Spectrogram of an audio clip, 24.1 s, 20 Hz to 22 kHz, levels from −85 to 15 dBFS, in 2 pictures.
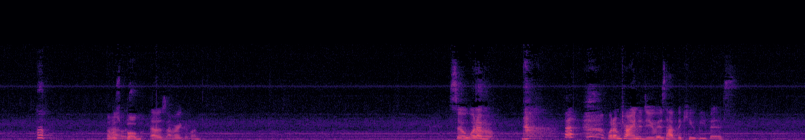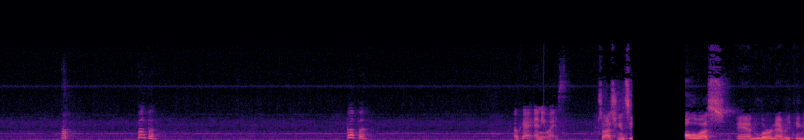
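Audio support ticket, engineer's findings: Dropped samples: single sharp clicks at 2.35, 8.61, 10.81, 20.24 and 23.09 s. Each is a thin vertical line on the spectrogram, no missing content. Likely the capture or processing chain skipping a fraction of a millisecond of samples, so the waveform jumps straight to a later value. Probably buffer handling upstream. Worth checking for overruns around those marks.

Audio dropout to silence: hard cut from 21.57 to 22.36 s, about 0.79 s of silence. No room tone, sound just stops and restarts mid-flow, and whatever was there is gone. Likely the input lost for a moment (loose device, link hiccup or stray mute) while the recorder kept writing silence. Check the connection and device logs near that time.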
